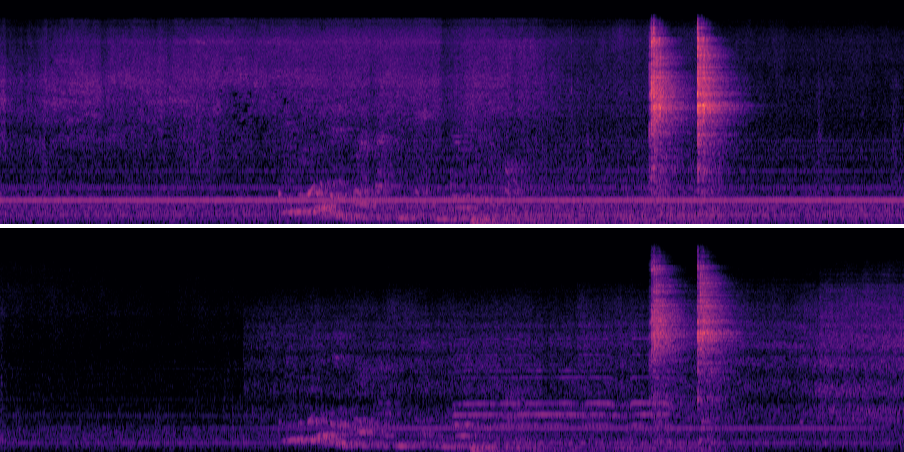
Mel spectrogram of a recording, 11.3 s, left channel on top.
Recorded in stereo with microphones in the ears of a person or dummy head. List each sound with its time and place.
3.5 s a woman speaking: 50° left (ahead or behind), 7.5 m
5.9 s a camera shutter: 25° left (ahead or behind), 9.5 m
